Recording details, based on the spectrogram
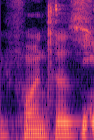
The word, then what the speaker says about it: Fuentes: Fuentes? – Yes, correct, correct.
